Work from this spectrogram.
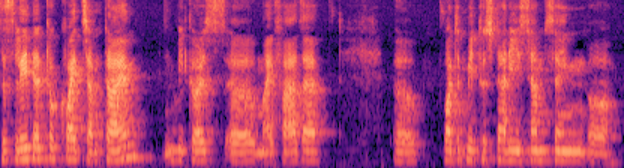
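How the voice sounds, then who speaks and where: The speaker, with a German accent, talks at a very slow pace with monotone, flat intonation. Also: woman, fairly low pitch for a woman. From East Germany (Halle, Berlin). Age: 70s. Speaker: historian of science. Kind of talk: academic interview.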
